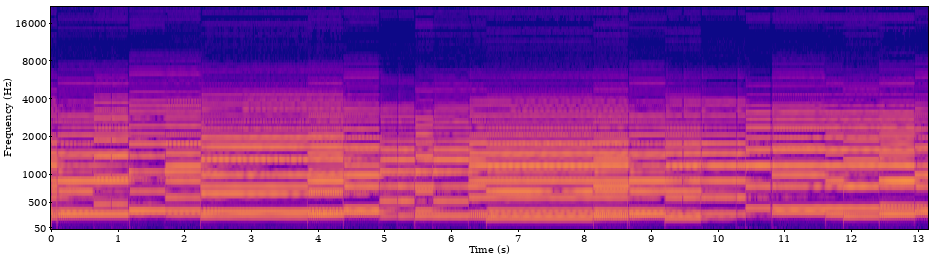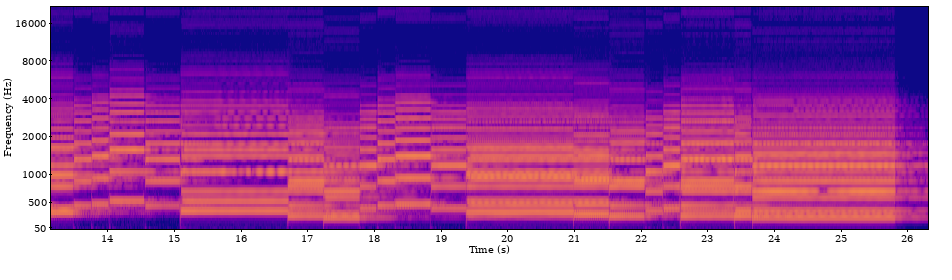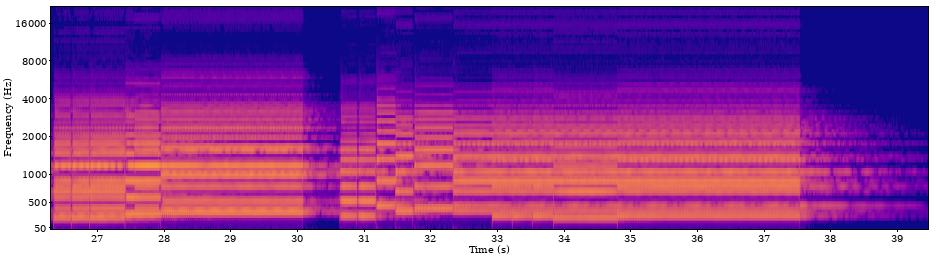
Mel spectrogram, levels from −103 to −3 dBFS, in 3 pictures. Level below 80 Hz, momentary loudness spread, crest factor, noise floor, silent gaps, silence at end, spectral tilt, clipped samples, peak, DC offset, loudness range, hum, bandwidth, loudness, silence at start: under -90 dBFS; 6 LU; 16 dB; -71 dBFS; none; 0.9 s; -3.5 dB/octave; under 0.1%; -18 dBFS; under 0.1%; 4 LU; none; over 20 kHz; -34 LUFS; 0 s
